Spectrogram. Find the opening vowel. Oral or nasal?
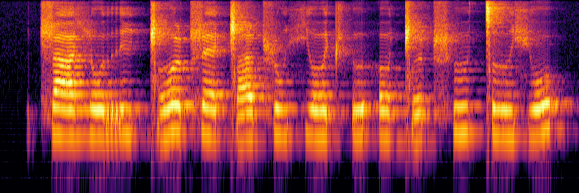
oral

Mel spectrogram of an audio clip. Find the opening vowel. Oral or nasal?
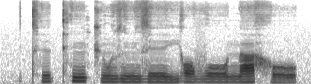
oral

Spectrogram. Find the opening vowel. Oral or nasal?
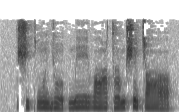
oral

